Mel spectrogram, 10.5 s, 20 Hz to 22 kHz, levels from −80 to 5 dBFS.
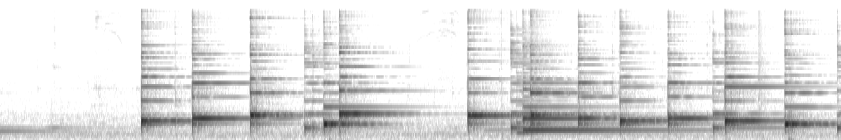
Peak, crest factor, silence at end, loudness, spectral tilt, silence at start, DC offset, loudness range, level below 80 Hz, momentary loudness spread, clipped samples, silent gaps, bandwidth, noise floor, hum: -6 dBFS; 20 dB; 0 s; -24 LUFS; -3 dB/octave; 0 s; under 0.1%; 3 LU; -70 dBFS; 13 LU; under 0.1%; none; 17 kHz; -58 dBFS; none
